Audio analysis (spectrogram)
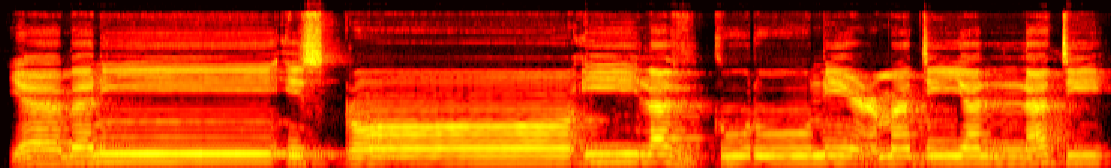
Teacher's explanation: perhatikan di sini huruf dzalnya jangan dipantulkan sehingga terdengarnya Isra'ilad, jangan sampai seperti itu. Cukup tidak ada pantulan sama sekali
